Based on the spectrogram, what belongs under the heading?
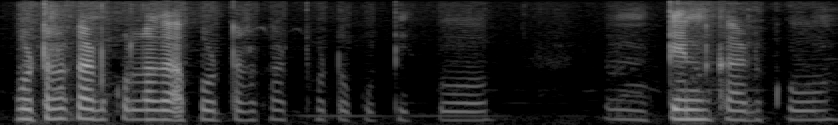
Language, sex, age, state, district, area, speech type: Santali, female, 30-45, Jharkhand, Bokaro, rural, spontaneous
